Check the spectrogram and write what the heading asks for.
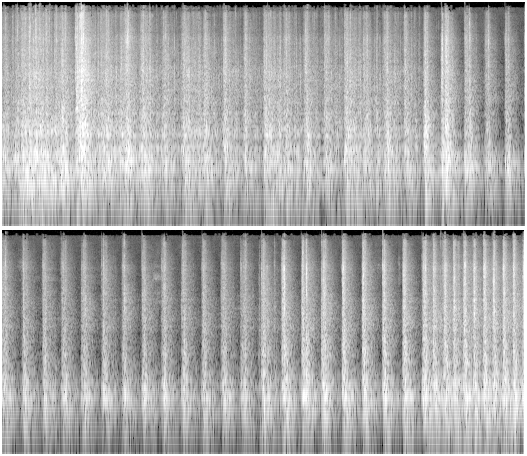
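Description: A large ensemble drumming on recycling bins: a dense flurry of overlapping hits, which settles about eight seconds in into an even beat of about three strokes a second, then thickens again near the end.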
